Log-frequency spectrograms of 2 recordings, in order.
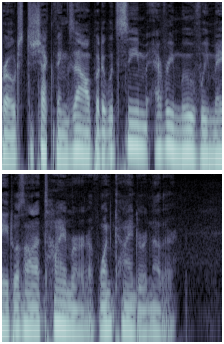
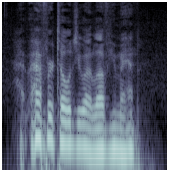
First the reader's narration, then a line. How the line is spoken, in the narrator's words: I said, chuckling nervously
